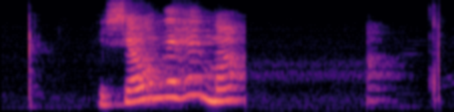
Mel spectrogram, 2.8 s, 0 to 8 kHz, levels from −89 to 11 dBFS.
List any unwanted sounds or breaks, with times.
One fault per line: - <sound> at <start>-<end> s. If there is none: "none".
none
